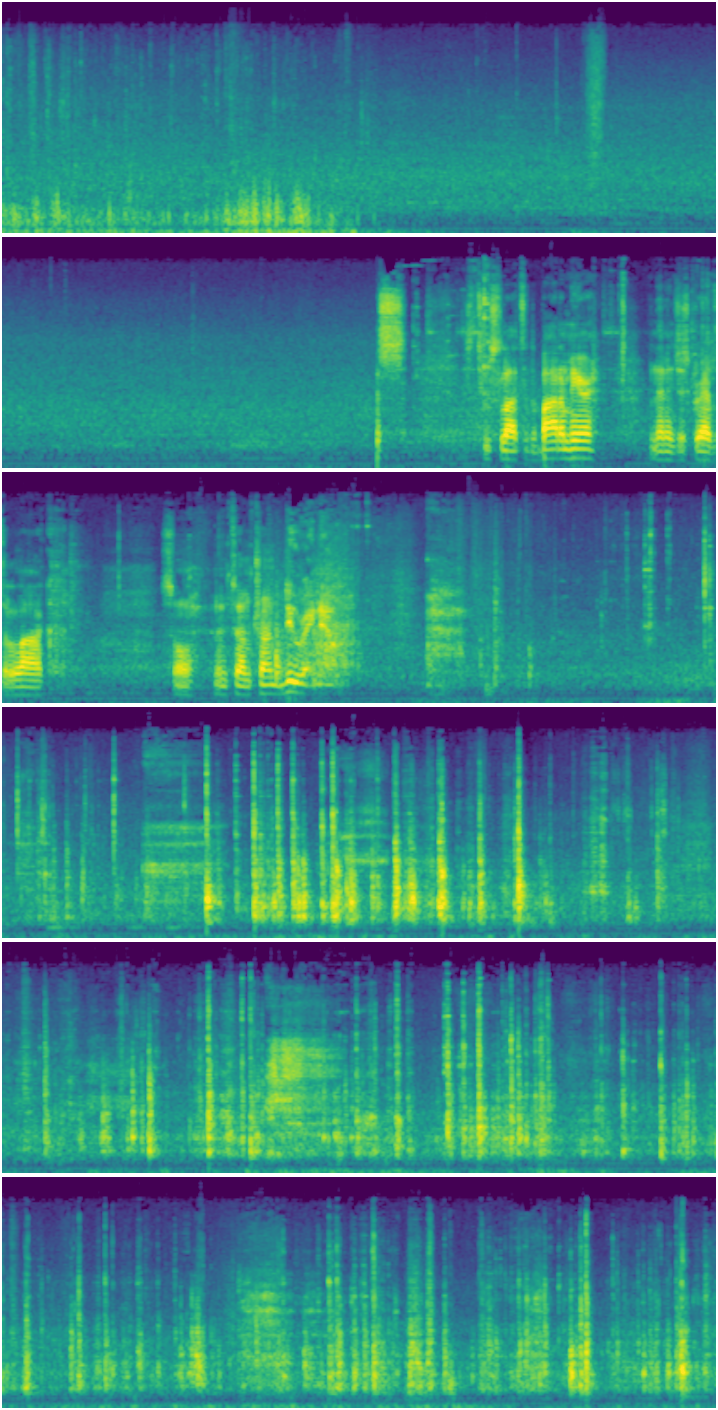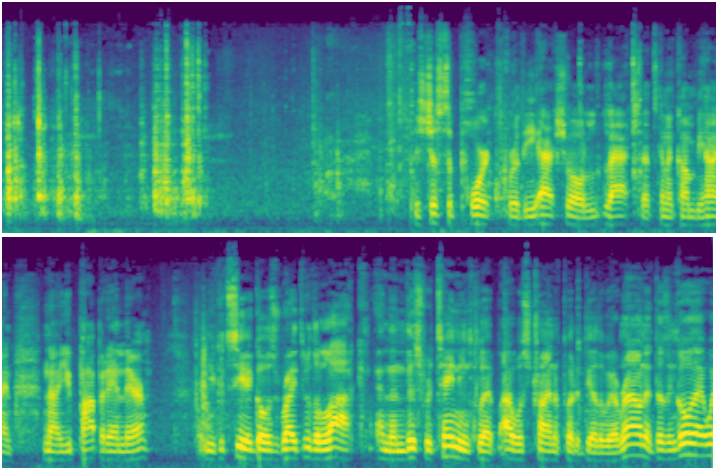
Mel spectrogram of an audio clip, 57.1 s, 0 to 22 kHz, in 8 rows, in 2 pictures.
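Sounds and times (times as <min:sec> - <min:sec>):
metal lock parts clicking: 0:20.5 - 0:28.1, 0:28.8 - 0:45.0.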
